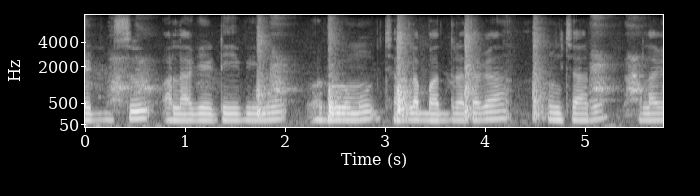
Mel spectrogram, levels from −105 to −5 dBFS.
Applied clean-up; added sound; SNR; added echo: none; Dog; 16 dB; none.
